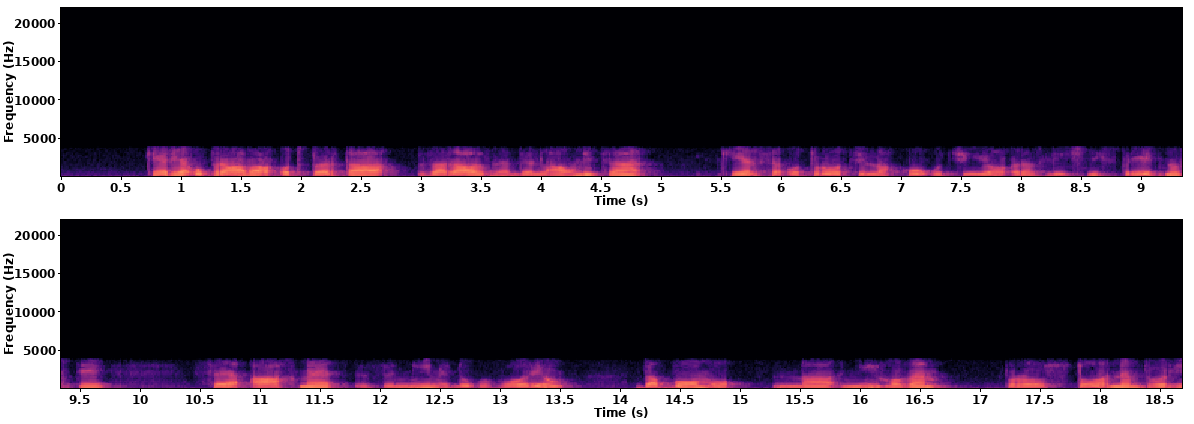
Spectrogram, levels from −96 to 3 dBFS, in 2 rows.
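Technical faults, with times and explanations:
Throughout, GSM full-rate codec: the speech has a plainly audible buzzy, gravelly roughness, and nothing comes through above 3.9 kHz, so it sounds dull and telephone-like. The codec models the vocal tract as a filter and drives it with a sparse train of evenly spaced pulses rather than the real excitation. That coarse substitute produces the grainy buzz, and the damage level fits a 13 kbps stream.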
